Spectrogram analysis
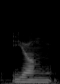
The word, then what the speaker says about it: Jung: medical chiral general relativity young young like Carl Jung yeah I realized after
